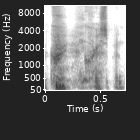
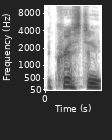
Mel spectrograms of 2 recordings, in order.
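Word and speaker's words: Criston: we mentioned before um when sir crispin shows up or crispin that's what he calls him kristen cole shows up and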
